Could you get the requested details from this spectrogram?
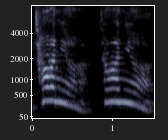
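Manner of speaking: high, drawn-out name call. Retold or imitated. Friend searching for a missing companion, imitated high sing-out call. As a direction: imitate a friend calling from a distance.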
